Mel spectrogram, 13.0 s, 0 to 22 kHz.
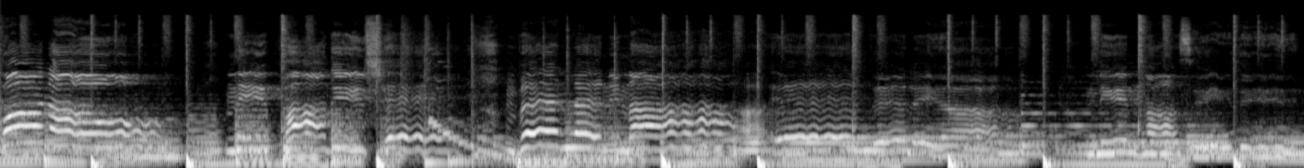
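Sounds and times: woman singing gospel: 0.0s - 13.0s.

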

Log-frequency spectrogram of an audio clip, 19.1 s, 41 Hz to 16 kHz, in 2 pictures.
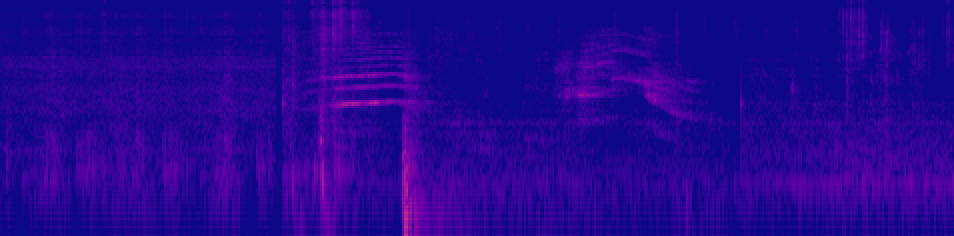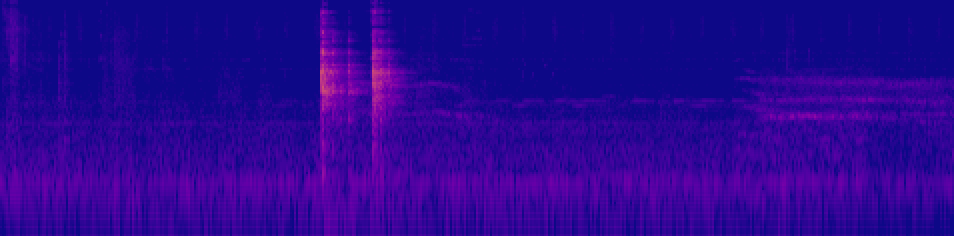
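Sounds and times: faint steady hum: 0.0s - 19.0s
ceramic dish clinking: 12.8s - 13.6s.

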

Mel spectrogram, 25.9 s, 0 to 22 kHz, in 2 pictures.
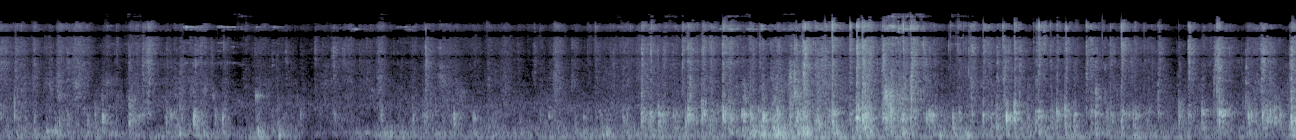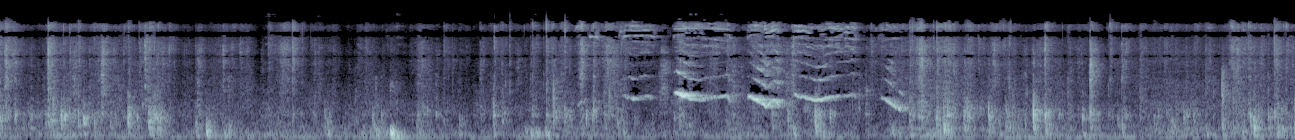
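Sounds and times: puppy claws clicking on floor: 0.0s - 25.9s
puppies yapping and grunting: 18.5s - 23.2s.

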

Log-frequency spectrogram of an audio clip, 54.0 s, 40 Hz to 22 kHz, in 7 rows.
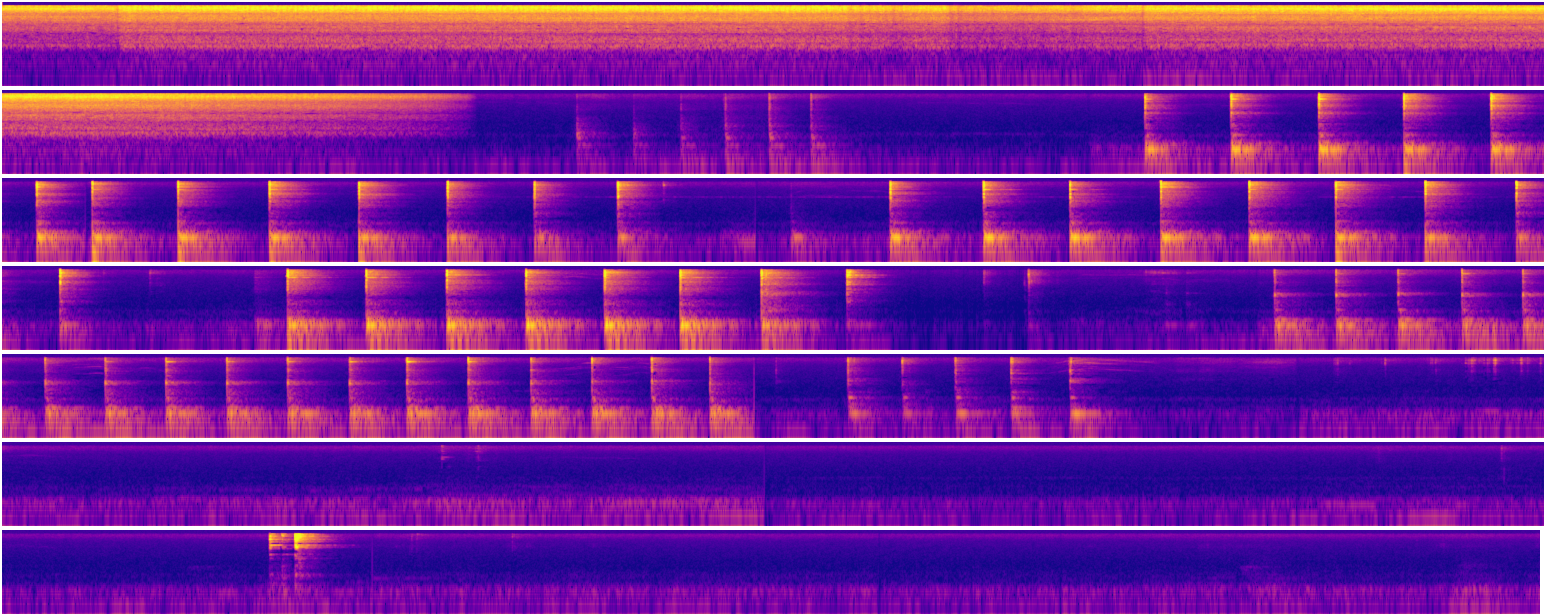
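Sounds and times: drill bit cutting into steel: 0.0s - 10.0s
hammer tapping steel chisel: 13.4s - 18.8s, 24.4s - 27.6s, 29.5s - 36.4s.

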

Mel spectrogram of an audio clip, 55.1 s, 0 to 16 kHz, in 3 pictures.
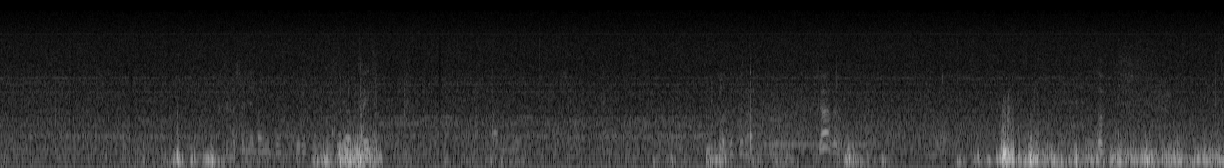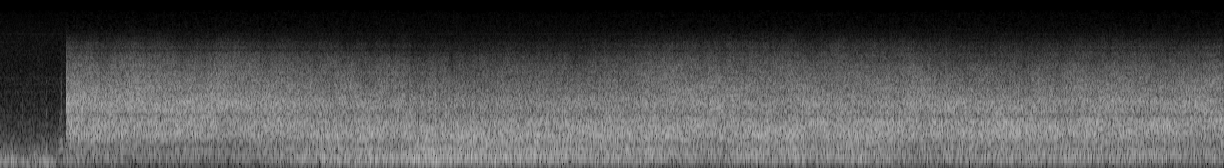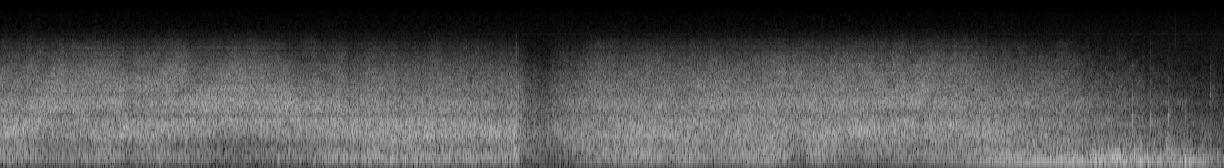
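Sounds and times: low steady hum: 0.0s - 39.6s
gas jet fire roaring: 0.0s - 55.0s.

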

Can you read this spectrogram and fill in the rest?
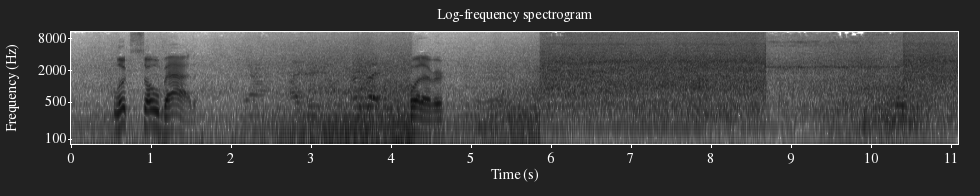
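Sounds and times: pressure washer spraying water: 5.8s - 11.0s.

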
